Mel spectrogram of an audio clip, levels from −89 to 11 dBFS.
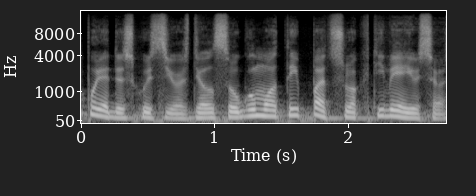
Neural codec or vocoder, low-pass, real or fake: autoencoder, 48 kHz, 32 numbers a frame, DAC-VAE, trained on Japanese speech; 14.4 kHz; fake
